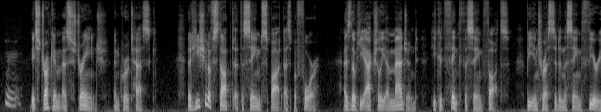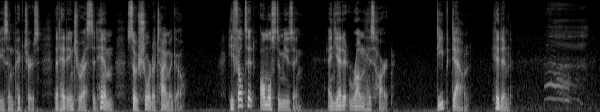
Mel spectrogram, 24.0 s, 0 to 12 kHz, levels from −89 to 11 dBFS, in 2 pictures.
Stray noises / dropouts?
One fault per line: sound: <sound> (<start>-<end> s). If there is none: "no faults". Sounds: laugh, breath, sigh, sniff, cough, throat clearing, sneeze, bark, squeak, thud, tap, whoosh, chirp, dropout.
sound: throat clearing (0.1-0.5 s)
sound: sigh (22.9-23.8 s)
